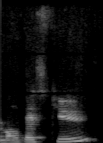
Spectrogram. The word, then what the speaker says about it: Montesquieu: Tapi kalau Prancis ya dilafalkan Prancis. Tadi ada René Descartes. Ada René Descartes, kemudian ada Montesquieu, kemudian ada Condorcet.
